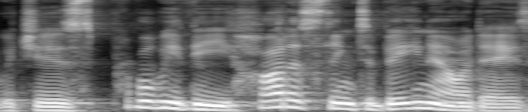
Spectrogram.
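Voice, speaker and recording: With an Australian accent, a man speaks at a moderate pace in a dark, mellow tone, his pitch swinging very widely. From Sydney, Australia. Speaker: podcast host. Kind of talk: comedic audio diary tour. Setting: walking around home apartment.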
